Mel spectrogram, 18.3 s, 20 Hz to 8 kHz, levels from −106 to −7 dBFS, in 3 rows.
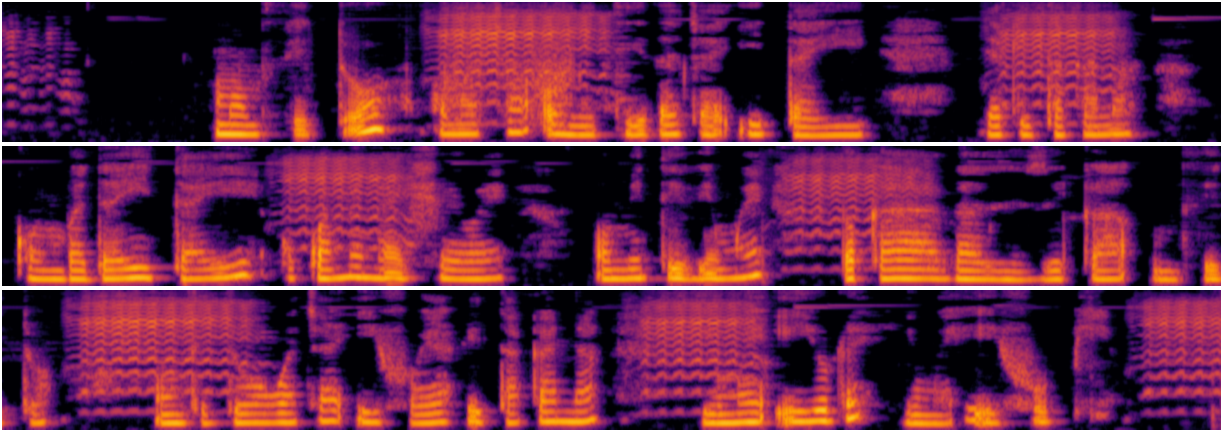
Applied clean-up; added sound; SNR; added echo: classical method Wiener filter.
